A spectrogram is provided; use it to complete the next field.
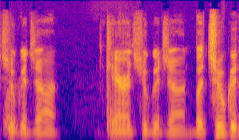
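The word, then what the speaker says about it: Chukhadzhian: It's pronounced Chuka John.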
